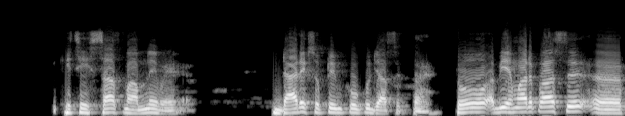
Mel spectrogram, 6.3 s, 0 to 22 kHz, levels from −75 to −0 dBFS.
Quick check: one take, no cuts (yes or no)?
no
